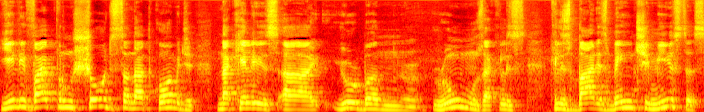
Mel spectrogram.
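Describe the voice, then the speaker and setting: Lively intonation, with noticeable background noise and audible room echo. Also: man. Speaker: stand-up comedian and comedy teacher. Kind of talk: online course lecture. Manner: casual, conversational.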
